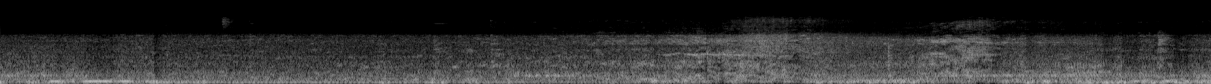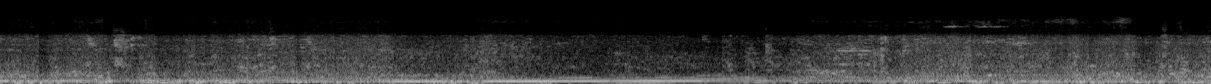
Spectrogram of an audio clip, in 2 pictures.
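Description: Engine and road noise of a moving vehicle, heard from inside it, with indistinct voices in the background.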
